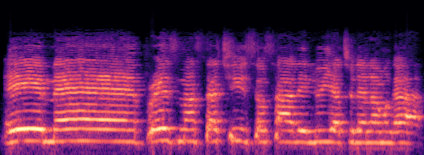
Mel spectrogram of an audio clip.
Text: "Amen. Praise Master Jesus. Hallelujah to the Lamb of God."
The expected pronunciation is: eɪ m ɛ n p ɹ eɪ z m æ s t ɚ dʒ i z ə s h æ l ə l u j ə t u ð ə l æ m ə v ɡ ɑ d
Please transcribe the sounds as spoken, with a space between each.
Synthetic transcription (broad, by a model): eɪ m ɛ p ɹ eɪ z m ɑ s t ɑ tʃ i s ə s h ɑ l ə l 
